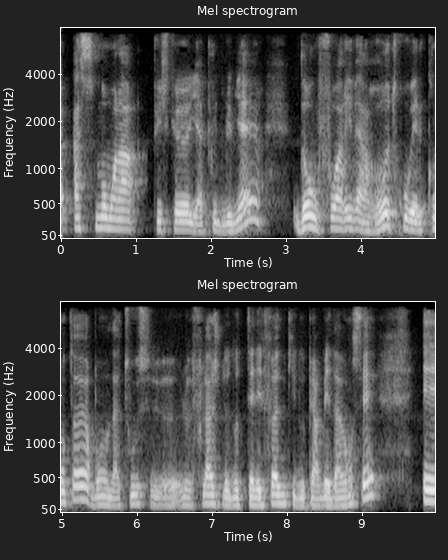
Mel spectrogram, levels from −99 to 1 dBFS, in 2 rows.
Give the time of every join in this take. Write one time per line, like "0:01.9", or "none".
0:01.1

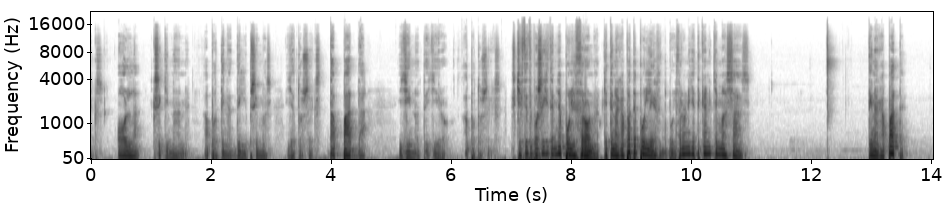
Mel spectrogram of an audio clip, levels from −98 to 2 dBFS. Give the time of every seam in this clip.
0:08.5

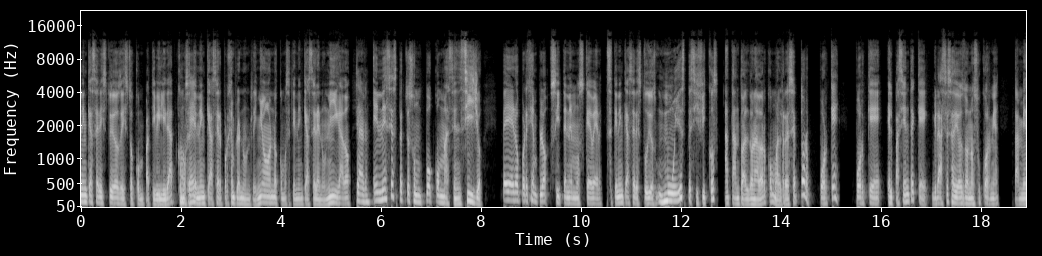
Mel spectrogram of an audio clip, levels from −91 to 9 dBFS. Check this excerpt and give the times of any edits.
0:10.5
0:12.8

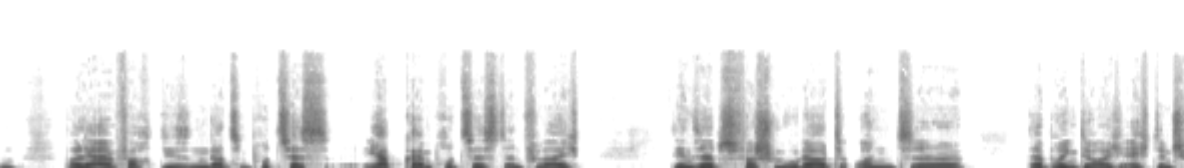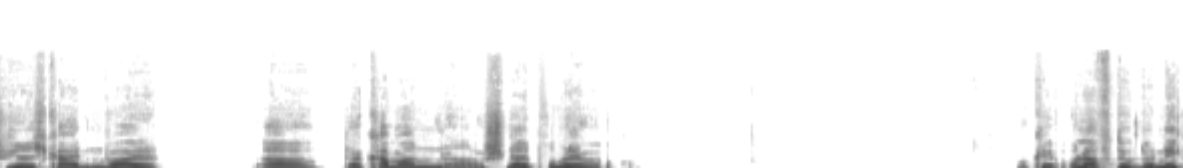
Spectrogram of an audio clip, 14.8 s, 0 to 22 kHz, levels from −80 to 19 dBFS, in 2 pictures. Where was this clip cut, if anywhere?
none

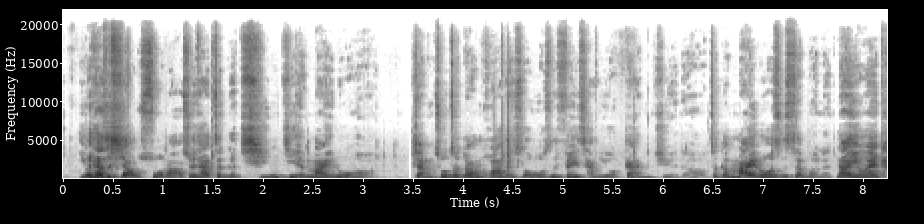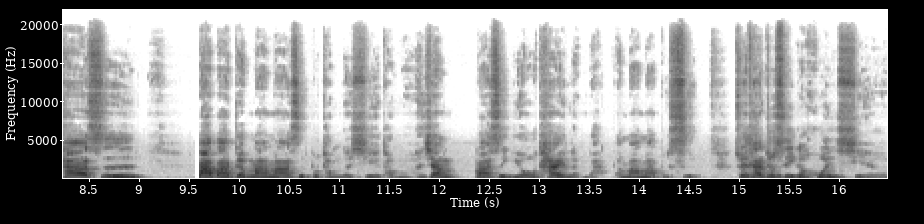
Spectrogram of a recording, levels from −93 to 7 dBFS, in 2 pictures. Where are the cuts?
0:07.7
0:12.4

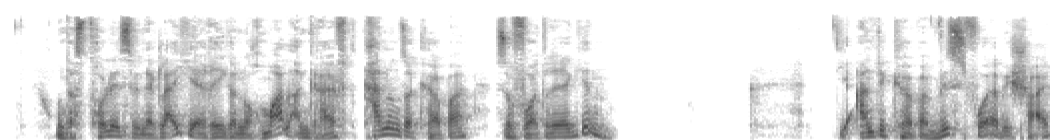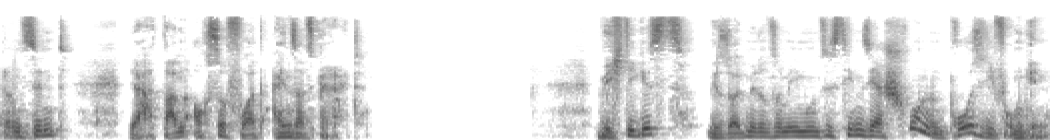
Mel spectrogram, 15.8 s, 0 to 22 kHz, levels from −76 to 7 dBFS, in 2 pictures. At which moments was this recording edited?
0:06.1
0:07.2

